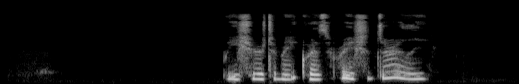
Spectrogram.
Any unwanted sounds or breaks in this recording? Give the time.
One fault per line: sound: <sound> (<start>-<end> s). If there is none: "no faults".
no faults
